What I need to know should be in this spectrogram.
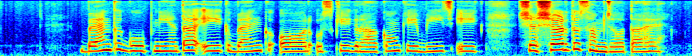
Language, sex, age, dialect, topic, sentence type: Hindi, female, 18-24, Garhwali, banking, statement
